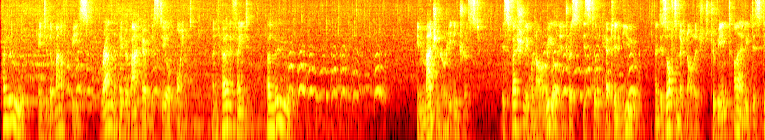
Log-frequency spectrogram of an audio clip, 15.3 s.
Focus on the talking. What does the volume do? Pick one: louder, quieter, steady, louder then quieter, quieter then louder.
steady.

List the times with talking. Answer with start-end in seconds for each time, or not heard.
0.0-5.8, 8.3-15.2.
